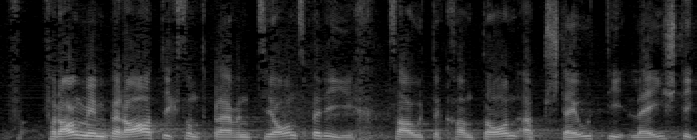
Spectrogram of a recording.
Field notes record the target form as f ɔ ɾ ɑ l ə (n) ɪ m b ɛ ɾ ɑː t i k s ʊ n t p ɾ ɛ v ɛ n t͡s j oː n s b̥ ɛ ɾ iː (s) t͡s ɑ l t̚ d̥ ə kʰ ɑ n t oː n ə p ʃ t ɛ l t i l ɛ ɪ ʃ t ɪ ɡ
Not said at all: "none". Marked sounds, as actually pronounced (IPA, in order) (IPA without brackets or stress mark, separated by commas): m, χ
